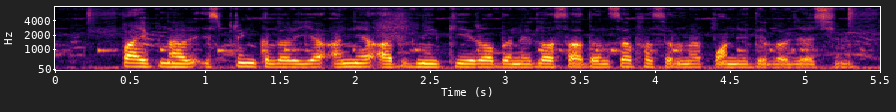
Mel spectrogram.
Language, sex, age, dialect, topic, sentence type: Maithili, male, 18-24, Angika, agriculture, statement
